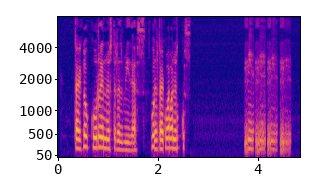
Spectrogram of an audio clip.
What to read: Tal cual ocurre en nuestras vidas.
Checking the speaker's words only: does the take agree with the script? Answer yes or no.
no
